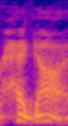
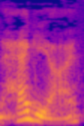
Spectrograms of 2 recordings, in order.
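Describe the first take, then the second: First: "Haggai" said as HAG-eye; two-syllable Haggai. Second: "Haggai" said as HAG-ee-eye; three-syllable Haggai. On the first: Pastor corrects the prophet's name, "Haggai" as HAG-eye. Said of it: "I think it's actually Haggai". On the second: Pastor tries the prophet's name, "Haggai" as HAG-ee-eye. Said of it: "the pronunciation on that". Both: Shown as a demonstration.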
